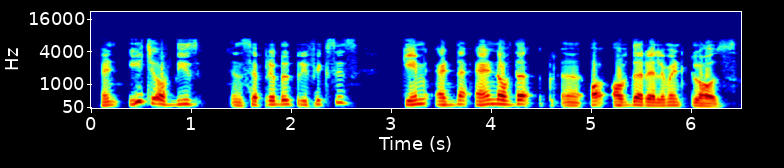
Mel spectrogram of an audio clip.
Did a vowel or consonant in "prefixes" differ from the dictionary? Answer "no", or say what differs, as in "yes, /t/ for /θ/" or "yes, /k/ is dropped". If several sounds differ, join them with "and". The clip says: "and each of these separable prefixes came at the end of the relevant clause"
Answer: no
